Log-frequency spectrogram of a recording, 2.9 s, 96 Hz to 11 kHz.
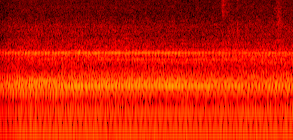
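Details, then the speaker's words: Hobart 5701D meat/bone band saw, three-phase 208 V, fed by a rotary phase converter: steady even electrical hum and low buzzing drone, no knocks or rattles; phase converter running normally. "it is three-phase 208 volt so we have it plugged into our three phase converter back there you're going to hear that humming in a minute"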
